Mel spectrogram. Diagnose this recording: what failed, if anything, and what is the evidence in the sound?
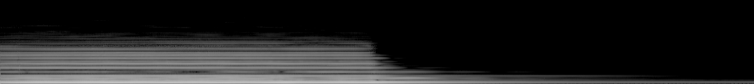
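Nothing in the recording points to a failure at any stage of the chain. No audible defect stands out in these sounds that would call for a diagnosis.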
